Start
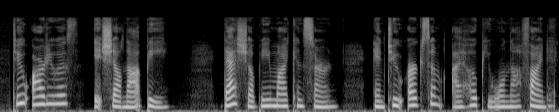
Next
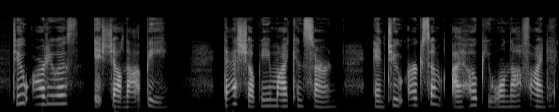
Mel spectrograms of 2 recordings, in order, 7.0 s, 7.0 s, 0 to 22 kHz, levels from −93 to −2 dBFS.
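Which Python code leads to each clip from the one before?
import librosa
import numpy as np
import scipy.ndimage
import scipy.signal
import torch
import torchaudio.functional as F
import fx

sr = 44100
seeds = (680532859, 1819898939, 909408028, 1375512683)

y = scipy.signal.sosfilt(scipy.signal.cheby1(3, 1.0, 920.0, 'highpass', fs=sr, output='sos'), x)
y = fx.over_compress(y, sr, threshold_db=-32.0, ratio=-0.5)
y = y * 10.0 ** (-2.5 / 20.0)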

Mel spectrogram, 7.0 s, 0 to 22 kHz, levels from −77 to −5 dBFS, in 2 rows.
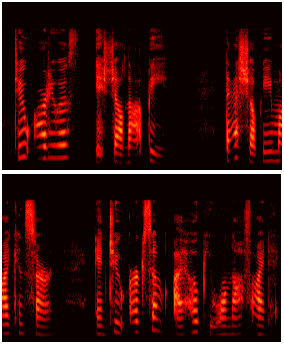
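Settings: y = x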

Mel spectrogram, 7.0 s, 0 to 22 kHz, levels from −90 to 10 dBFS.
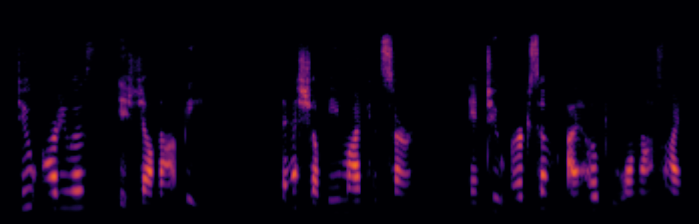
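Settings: y = fx.spectral_expand(x, sr, expansion=2.5)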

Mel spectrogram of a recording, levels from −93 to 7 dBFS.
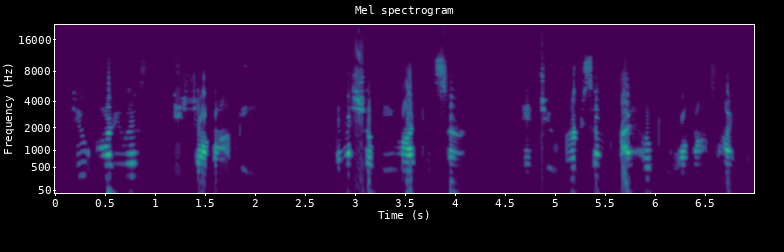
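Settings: y = fx.spec_quant(x, sr, step_db=30)
y = fx.cheby_harmonics(y, sr, harmonics=(7,), levels_db=(-24,), full_scale_db=-17.5)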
